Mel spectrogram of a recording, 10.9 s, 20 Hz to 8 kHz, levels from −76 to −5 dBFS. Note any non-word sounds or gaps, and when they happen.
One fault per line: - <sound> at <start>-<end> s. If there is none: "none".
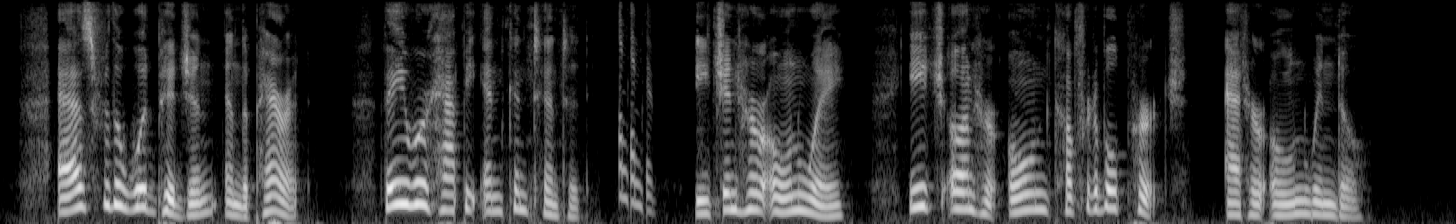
- chirp at 4.7-4.9 s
